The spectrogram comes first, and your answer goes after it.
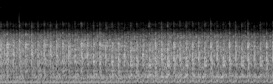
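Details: Swaraj 735 tractor diesel restarted after repairing a piston seized from overheating: fast, even clatter at steady idle with no knock or misses; engine sounds healthy.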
